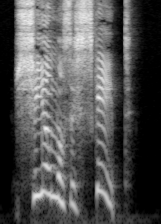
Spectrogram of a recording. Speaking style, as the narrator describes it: cried Dudley

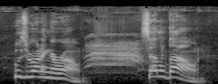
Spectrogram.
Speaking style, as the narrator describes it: someone hollered

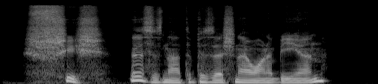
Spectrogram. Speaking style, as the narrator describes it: With a sigh that said

